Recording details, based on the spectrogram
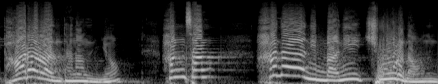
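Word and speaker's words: ברא: 여러분, 창조가 히브리 언어 발음으로 바라거든요. 바라.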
